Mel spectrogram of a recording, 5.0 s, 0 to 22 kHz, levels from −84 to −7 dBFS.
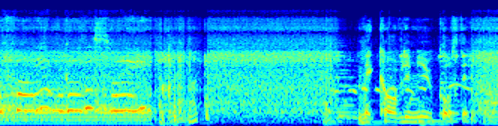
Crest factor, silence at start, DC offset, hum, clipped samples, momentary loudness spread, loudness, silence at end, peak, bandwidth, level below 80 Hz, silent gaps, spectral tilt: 16 dB; 0 s; under 0.1%; none; under 0.1%; 5 LU; -32 LUFS; 0 s; -16 dBFS; 16 kHz; -68 dBFS; none; -2.5 dB/octave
